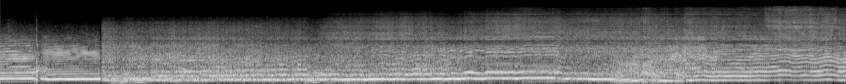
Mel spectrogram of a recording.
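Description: A second racing car engine screams loudly close by as the car passes.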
